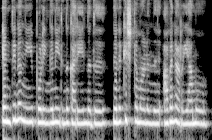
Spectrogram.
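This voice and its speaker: A woman's voice: high voice, little pitch movement, moderate pace, a little mellow, close to an everyday voice. A woman voicing a middle-aged widowed mother in a spoken story, soothing yet cautioning her daughter. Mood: gentle, firm.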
